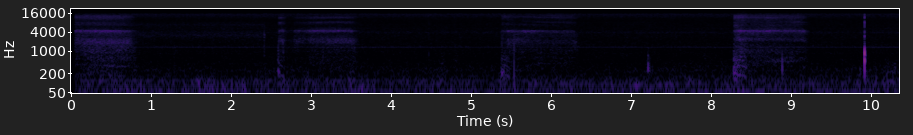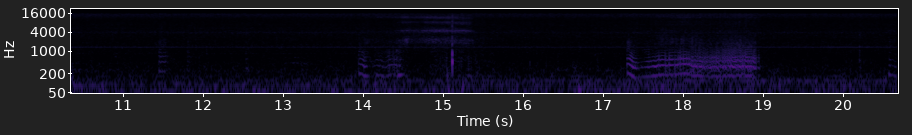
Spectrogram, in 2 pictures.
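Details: Bombay cat named Lucky snoring during a nap indoors; soft, breathy rasping bursts recur every two to three seconds, one ending in a throaty snort, over a faint steady electrical hum.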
